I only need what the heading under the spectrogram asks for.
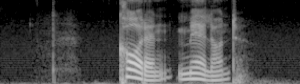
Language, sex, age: Norwegian, female, 36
